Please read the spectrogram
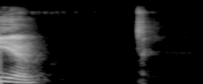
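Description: A man's sentence trails off, then a pause with a single short, faint click about a second and a half in.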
